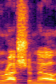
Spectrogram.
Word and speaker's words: rationale: for the Super Chat the e in rationale is silent oh sorry I'm ESL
